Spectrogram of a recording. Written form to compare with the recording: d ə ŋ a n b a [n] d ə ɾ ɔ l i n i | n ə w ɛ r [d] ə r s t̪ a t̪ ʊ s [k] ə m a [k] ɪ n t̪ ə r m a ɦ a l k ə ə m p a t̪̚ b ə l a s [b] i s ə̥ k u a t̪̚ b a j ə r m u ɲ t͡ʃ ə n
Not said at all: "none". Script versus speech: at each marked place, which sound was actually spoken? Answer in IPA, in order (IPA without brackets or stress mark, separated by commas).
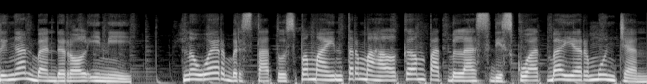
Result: n, b, p, none, d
